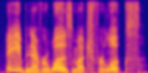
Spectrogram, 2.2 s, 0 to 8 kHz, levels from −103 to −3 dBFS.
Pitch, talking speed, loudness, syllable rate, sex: 220 Hz, 160 wpm, -16 LUFS, 4.1 syllables/s, female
